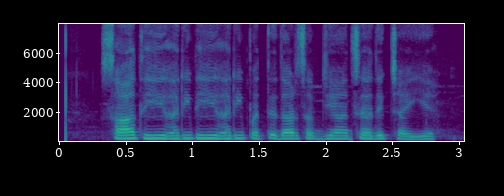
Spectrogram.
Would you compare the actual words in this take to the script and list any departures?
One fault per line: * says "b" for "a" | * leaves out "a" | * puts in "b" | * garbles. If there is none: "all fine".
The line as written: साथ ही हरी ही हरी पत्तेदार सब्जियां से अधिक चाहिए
all fine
